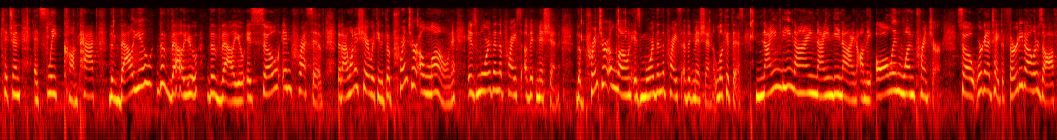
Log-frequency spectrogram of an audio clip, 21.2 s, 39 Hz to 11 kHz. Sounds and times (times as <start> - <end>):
Speech: 0.0 - 21.1.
